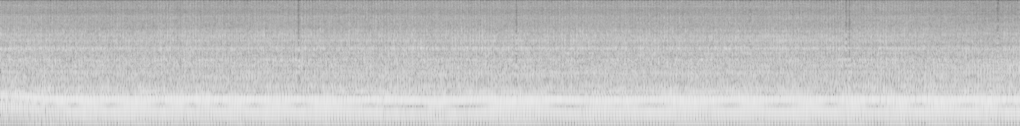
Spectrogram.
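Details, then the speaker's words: MTD push mower, carb cleaned and throttle spring rerouted: steady, high, even drone at full throttle with no misses or surging; owner notes the rpm seems high compared with a saw and another push mower. "It seems like it runs, like the RPMs is pretty high compared to this saw over here, or this Pushmower here"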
